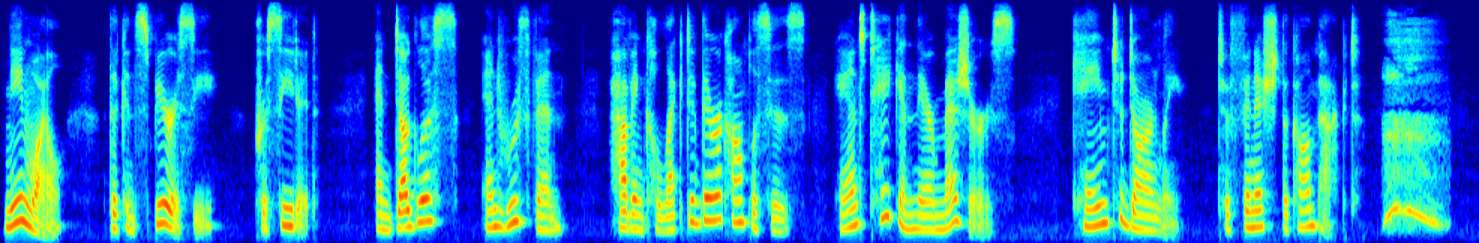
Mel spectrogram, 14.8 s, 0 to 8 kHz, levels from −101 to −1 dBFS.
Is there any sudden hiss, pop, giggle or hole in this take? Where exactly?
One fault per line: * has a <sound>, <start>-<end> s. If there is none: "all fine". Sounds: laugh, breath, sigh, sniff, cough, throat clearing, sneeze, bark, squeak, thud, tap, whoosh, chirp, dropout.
* has a breath, 13.8-14.5 s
